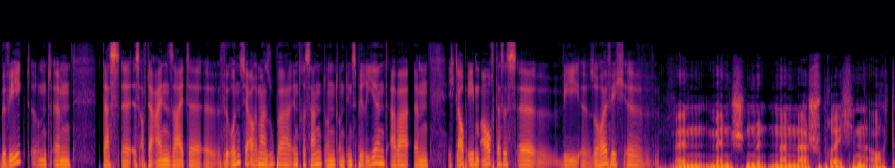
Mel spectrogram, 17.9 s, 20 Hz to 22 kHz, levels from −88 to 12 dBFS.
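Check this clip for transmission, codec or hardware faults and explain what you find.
One fault is present. From 13.16 s to the end, a wrong sample rate slows the speech to about 0.36 times speed. Pitch drops roughly 17.6 semitones, which fits 44.1 kHz audio played at 16 kHz.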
